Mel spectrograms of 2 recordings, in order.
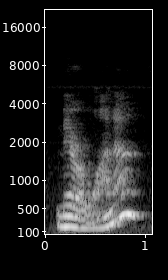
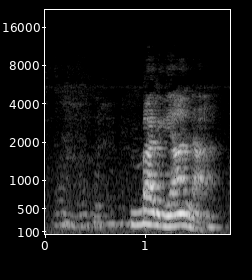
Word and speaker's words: Mariana: When people see my mom's name written out, they say, how do you say it? Marijuana? Mariana, I shoot back.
